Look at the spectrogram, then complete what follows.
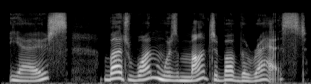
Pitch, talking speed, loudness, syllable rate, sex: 210 Hz, 155 wpm, -18 LUFS, 4.3 syllables/s, female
